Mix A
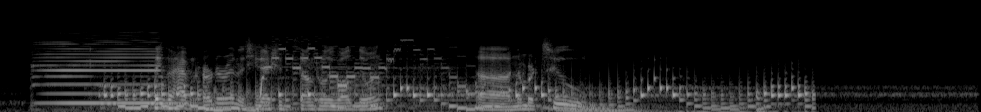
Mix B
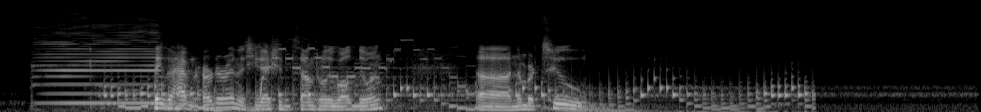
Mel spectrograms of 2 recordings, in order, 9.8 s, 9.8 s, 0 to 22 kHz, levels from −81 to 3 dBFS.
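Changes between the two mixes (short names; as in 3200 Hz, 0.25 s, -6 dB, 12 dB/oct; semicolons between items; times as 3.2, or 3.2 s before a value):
speech +8.0 dB; first sound: remove air absorption 120 m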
